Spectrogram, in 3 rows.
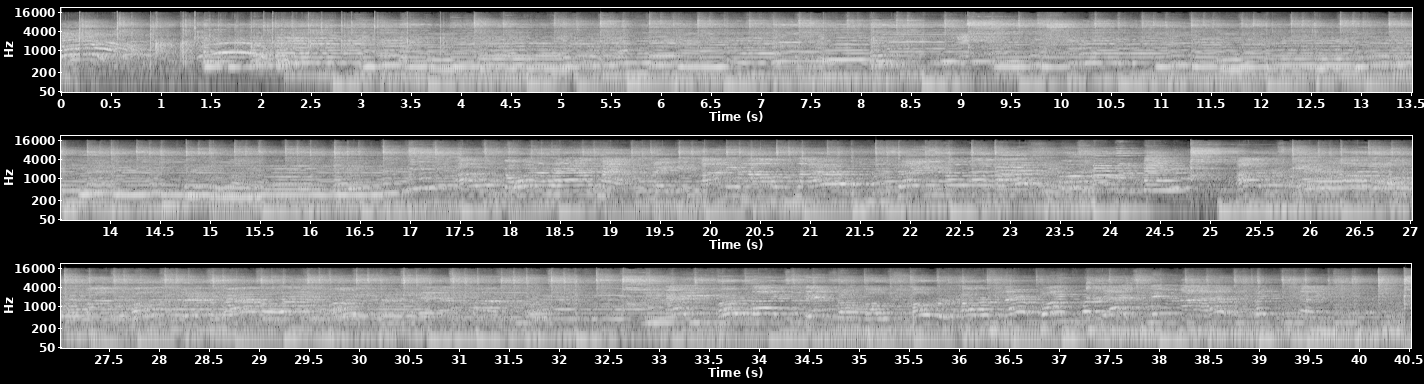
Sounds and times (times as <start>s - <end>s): Music: 0.9s - 40.5s.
